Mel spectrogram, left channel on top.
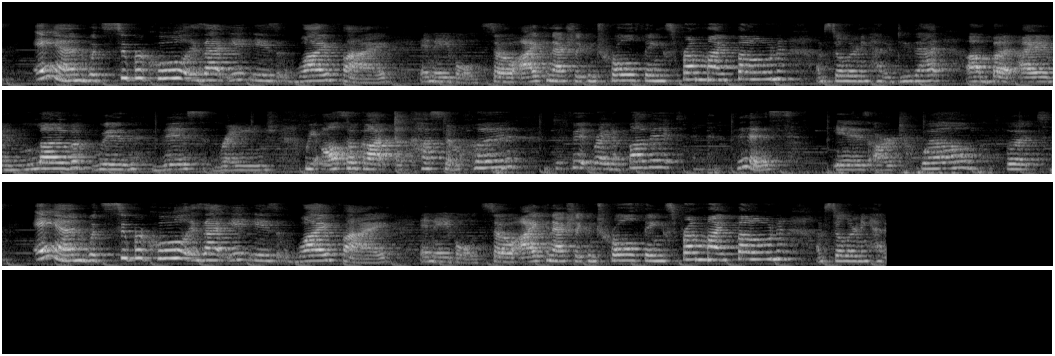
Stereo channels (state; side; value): drops out; right; at 8.8 s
